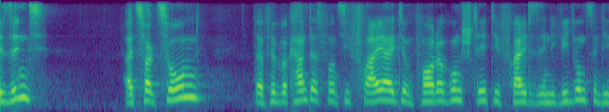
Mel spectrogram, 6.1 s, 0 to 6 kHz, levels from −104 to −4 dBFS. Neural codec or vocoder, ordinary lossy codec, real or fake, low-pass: codec, 16 kHz, 0.8 kbps, ZipCodec; none; fake; 5.4 kHz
